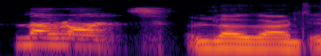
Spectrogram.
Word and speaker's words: LaRont: LaRont. – Is that French by any chance? – It is. – Oh, wow. So Marcy LaRont.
